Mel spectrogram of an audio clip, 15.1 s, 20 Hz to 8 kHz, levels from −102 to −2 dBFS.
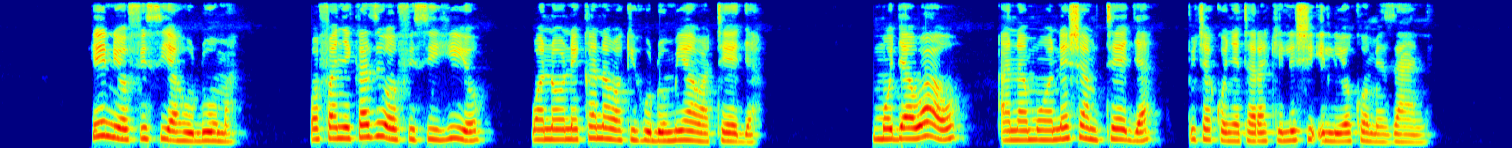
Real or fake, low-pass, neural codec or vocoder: real; 7.2 kHz; none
